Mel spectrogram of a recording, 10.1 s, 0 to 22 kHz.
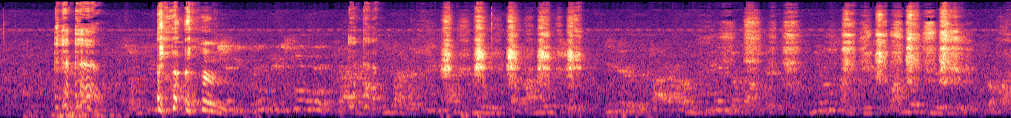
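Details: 10-month-old boy imitating coughs as play, not illness: two short, forced cough-like bursts, then babbling and giggles.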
